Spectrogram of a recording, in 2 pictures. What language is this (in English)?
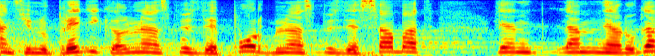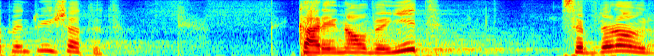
Romanian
